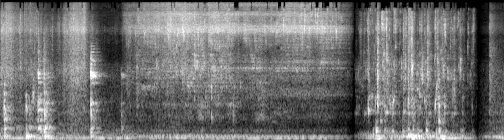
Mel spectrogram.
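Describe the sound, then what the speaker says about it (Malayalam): Raw chicken being washed for homemade KFC-style fried chicken: tap water runs and splashes steadily at moderate level, with a few sharper sloshes and knocks near the start and end. "ഈ ചിക്കനെ ആദ്യം കഴുകിയെടുക്കാം"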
